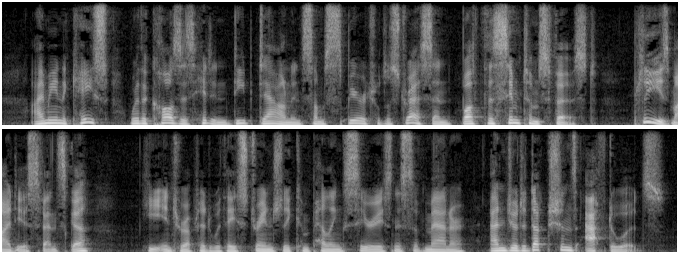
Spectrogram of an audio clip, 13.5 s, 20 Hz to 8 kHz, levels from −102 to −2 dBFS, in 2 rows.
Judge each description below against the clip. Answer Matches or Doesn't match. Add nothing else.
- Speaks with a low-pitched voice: Matches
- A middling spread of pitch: Doesn't match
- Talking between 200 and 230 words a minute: Doesn't match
